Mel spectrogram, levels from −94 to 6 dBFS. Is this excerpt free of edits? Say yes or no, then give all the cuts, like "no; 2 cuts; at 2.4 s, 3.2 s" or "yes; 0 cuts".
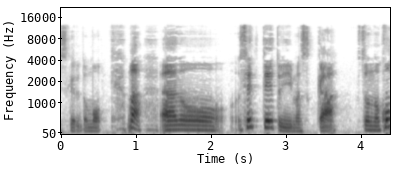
yes; 0 cuts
